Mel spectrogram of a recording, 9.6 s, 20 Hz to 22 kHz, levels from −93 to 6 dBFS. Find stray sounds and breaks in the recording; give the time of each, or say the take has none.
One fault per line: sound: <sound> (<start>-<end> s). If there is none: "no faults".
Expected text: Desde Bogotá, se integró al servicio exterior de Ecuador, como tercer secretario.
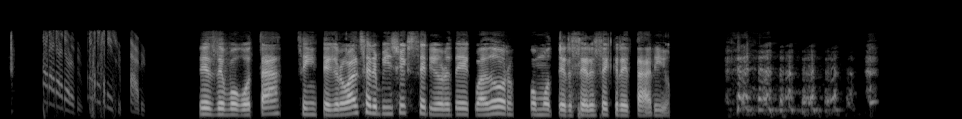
sound: chirp (0.4-1.5 s)
sound: laugh (7.3-8.8 s)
